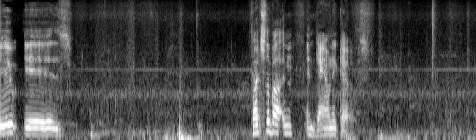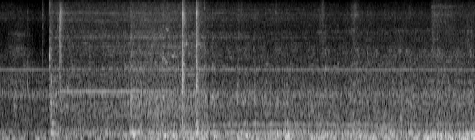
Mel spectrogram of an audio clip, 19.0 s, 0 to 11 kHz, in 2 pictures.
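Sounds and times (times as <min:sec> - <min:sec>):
electric lift motor humming: 0:10.2 - 0:19.0.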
